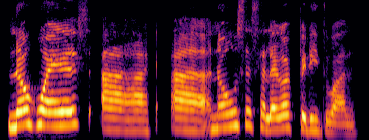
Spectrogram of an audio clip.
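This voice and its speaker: A woman's voice: medium pitch, lively intonation, slow pace, no room sound. A woman leading a spiritual group session, talking in a reflective, playful way and laughing often. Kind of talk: guiding a group meditation talk.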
